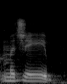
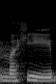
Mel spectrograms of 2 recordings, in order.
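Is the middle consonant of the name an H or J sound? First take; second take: J; H. First: The middle consonant is a J sound. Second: The middle consonant is a soft H sound. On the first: The speaker calls it wrong. "I think I said it wrong" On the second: The speaker calls it right. "you probably say it"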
